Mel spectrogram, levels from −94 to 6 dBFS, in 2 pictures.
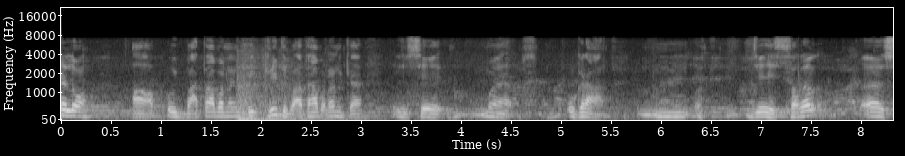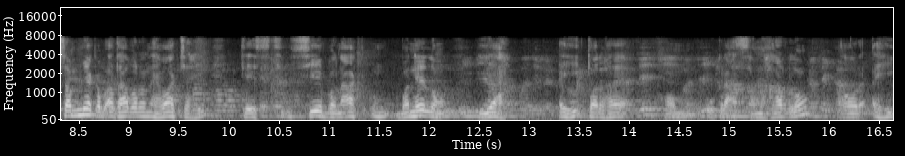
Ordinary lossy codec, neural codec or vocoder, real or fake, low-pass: MP3, 64 kbps; none; real; 7.2 kHz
